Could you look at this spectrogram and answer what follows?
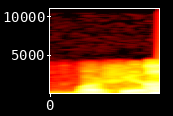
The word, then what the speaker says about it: Orphelia: Did I pronounce that right? – Yes, Orphelia.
